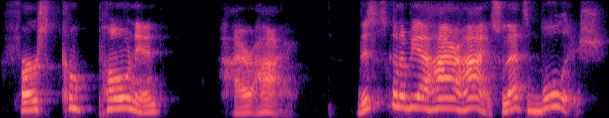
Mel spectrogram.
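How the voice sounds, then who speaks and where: Brash, loud-voiced man coaching traders. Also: high-pitched, expressive. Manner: loud, brash and profane, says it's a loud voice; casual, fast and rambling, with frequent "right?". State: recovering from a cold, voice not fully back. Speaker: day trading coach. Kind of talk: live online trading class.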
